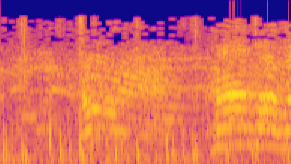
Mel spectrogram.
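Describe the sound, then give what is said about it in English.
Hooves clatter as a group of horses gallop with riders on horseback in a chase. The rapid, rhythmic hoofbeats run steadily under people talking. “Si, and he's being chased by a bunch of hombres on horseback. They're waving riatas.”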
